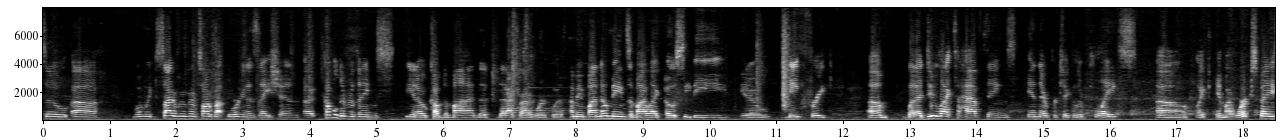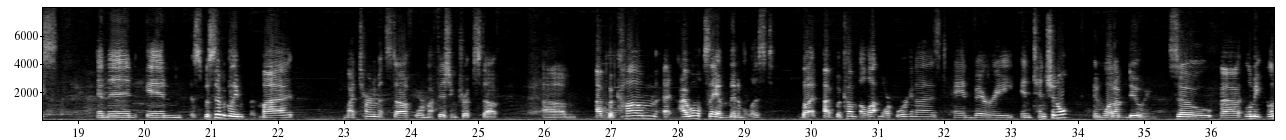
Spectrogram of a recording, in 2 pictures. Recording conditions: busy venue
